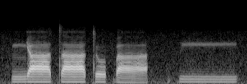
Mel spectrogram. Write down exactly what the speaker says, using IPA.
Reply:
ɲaː˦taː˦to˦ɓa˨ | piː˦

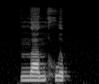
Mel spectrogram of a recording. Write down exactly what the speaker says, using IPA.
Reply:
naː˨˦nhwə˨˩p̚

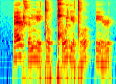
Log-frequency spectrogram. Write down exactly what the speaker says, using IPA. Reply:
æ˧˥˧ɭxə˩˥ ŋe˧˩˧to˧˩˧ǃʰo˩˥ lʲɐ˧˩˧to˩˥ | e˧˩˧ɭ

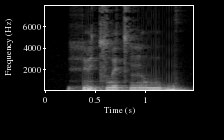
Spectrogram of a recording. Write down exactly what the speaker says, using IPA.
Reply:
hyt͡swøt͡s nub

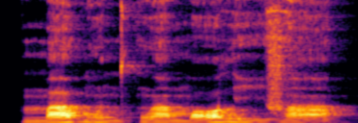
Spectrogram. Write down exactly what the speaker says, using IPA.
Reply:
ma˨˦ɡʷĩ˨nkʷã˨ mɔ˨˦liː˨vã˨

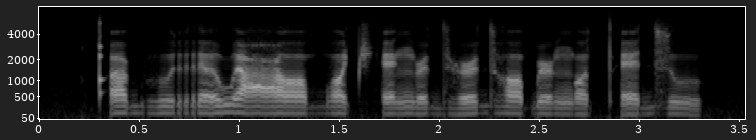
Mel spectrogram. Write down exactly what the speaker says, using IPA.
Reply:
qʼə˞bʱurəwə ʕɔbɔ t͡ʃʼɛŋə˞dʱə˞dʱɔ ɓə˞ŋɔtʼɛd͡zu

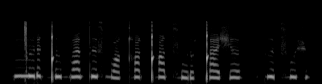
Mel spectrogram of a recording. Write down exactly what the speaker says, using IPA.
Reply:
ŋ͡ǀɯ˦ ɾə˨ǃɯ˦ ba˦ tɯ˦sbɑ˨ qʰʊ˦˨ǃʰɑ˦ t͡sʰu˨ɾʊ˨ǃa˦˨ ʃə˦˨ | kɯ˦˨t͡sʰu˦˨ʃ

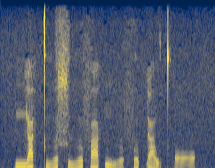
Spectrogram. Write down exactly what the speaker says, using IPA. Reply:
ɲa˦˥t̚t̪ɨ˨˦ə̯sɨ˨˦ə̯ fa˦˥k̚ŋɨ˨˩ə̯ fə˦˥p̚ɗa˨˦w t̪ʰɔ˧˩˨

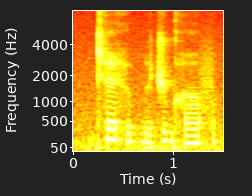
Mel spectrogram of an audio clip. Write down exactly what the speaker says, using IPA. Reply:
cʰe˦ hɨ˧pɠɨ˨t͡ʃu˦ɡ hɐ˧f

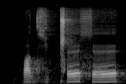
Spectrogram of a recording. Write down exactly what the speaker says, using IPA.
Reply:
pɑdʑiǁɛ ɬɛ

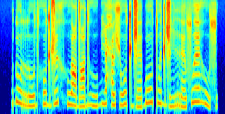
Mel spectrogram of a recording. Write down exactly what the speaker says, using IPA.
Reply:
ɗo˦˨roː˩˧dho˦˨dɖ͡ʐʏː˥x huː˨˩dˤʏː˩˧d ɦu˩˧ ɠi˧˥˧ħɘ˧˥˧ʃoː˧˥˧t ɖ͡ʐɛ˩˧ɓoː˥tʷe˧˥˧d ɖ͡ʐi˩˧rɛ˩˧sʷɛː˥ɦu˧˩˧s

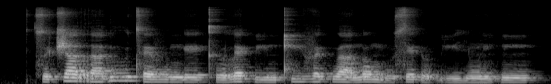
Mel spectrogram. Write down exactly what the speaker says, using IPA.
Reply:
t͡sʊ˨t͡ʃa˦ ra˨ɗuː˦tʰɛ˨ βʊ˨ŋeː˨kʰʊ˨ lɛ˦k͡piː˨mkʰi˦ vɛ˦kʷaː˦˨nɔ˦ mu˨sɪ˦ɗʊ˨ɓiː˨ jũ˨ɾĩ˨k͡pĩ˦

